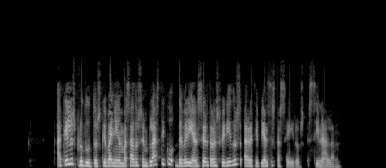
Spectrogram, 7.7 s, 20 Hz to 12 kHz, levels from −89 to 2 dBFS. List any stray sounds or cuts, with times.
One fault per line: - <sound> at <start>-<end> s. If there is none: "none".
- dropout at 5.3-5.4 s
